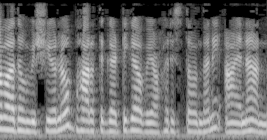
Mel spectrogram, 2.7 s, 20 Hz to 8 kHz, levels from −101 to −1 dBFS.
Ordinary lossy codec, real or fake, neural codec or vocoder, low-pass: none; real; none; 7.2 kHz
